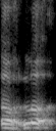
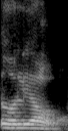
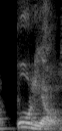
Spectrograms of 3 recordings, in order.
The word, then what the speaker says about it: 了: Jadi le itu bisa dibaca liau juga ya. Dia kalau misalkan di 嗯，belakangnya te itu dibacanya liau. 有，就是，Main keyboard. Oke. Nah, verb ditambah ini jadi bukan te le tapi te liau. Jadi kalau di belakangnya te ini tuh pasti dibacanya liau.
